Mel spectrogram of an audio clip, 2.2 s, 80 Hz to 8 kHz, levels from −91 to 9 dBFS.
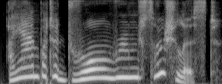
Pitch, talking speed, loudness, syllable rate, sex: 300 Hz, 190 wpm, -15 LUFS, 4.8 syllables/s, female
